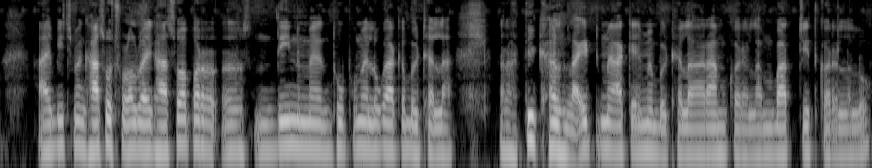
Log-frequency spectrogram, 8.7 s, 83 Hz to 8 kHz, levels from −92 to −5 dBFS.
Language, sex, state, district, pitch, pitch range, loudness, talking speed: Bhojpuri, male, Bihar, Gopalganj, 135 Hz, 125-145 Hz, -35 LUFS, 245 wpm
